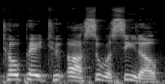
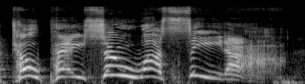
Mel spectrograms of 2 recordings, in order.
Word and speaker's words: tope suicida: I'm sorry, let me say it the way Mauro Ronaldo says it. A tope suicida! That's how he says it, because he's got to enunciate every fucking syllable in that name.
